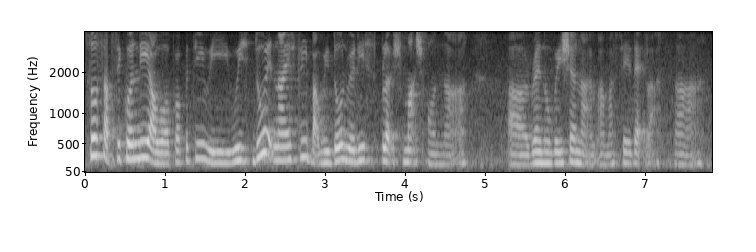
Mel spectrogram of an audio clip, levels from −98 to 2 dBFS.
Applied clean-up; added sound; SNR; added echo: none; none; none; none.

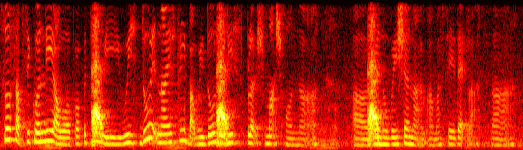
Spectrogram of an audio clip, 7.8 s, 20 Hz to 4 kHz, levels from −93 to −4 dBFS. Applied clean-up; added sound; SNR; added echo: none; Bark; -5 dB; none.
